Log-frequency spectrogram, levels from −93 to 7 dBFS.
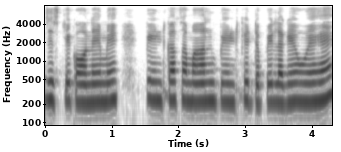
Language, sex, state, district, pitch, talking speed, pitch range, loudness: Hindi, female, Bihar, Begusarai, 220 Hz, 165 wpm, 215-230 Hz, -24 LUFS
